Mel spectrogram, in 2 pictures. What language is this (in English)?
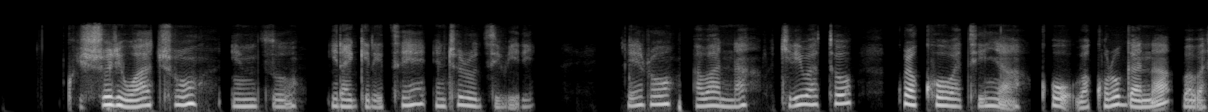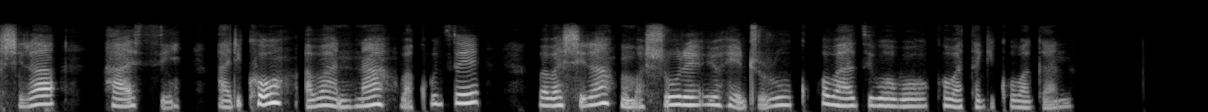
Rundi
